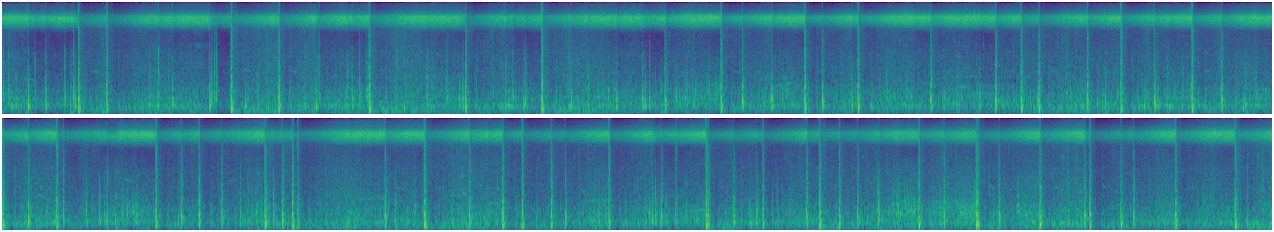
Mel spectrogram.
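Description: Fireworks display: aerial shells bursting in rapid succession, a dense run of bangs and crackling several times a second, over a steady high-pitched hiss.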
